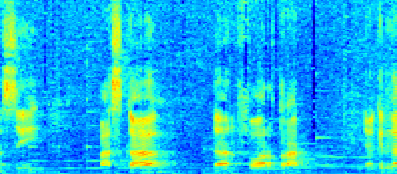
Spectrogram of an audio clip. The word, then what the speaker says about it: C#: Nah, ini C# ini bacanya C#, tulisan adalah C dan pagar. Kalau kita sering di laptop, di HP itu ada tanda pagar. Itu adalah bacanya C#.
